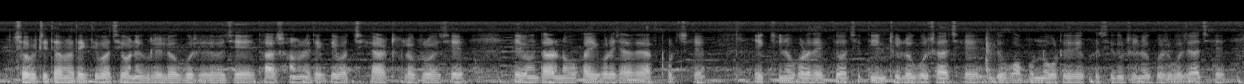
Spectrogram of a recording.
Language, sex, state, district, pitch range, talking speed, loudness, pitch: Bengali, male, West Bengal, Malda, 95-100 Hz, 190 wpm, -20 LUFS, 95 Hz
